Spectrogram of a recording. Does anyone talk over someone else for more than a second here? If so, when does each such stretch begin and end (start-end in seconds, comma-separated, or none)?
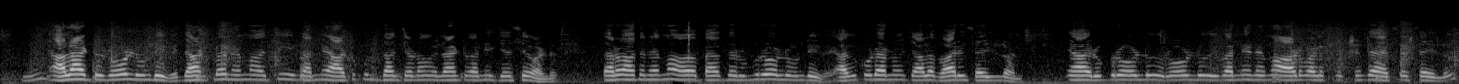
none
